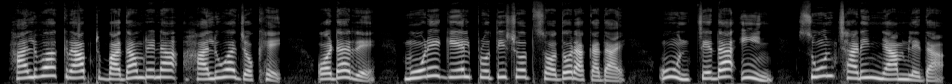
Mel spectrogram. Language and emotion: Santali, neutral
